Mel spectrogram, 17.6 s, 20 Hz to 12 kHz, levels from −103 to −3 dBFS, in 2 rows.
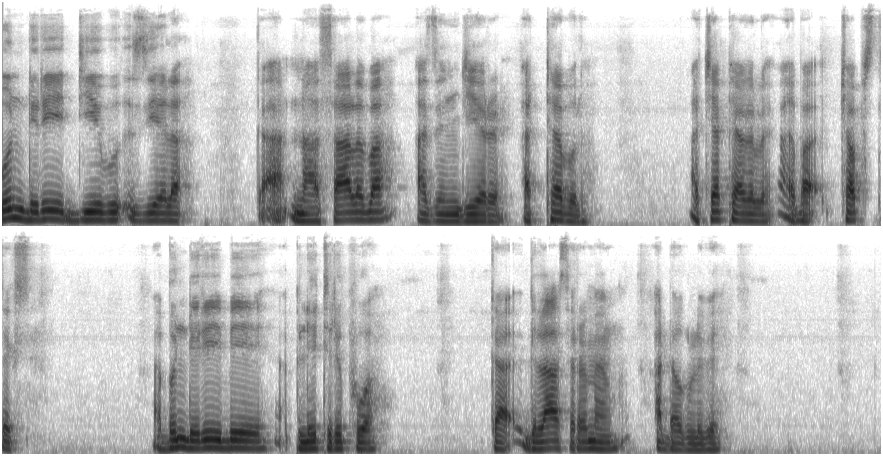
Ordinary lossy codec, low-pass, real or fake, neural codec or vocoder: Opus, 32 kbps; 10.8 kHz; real; none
